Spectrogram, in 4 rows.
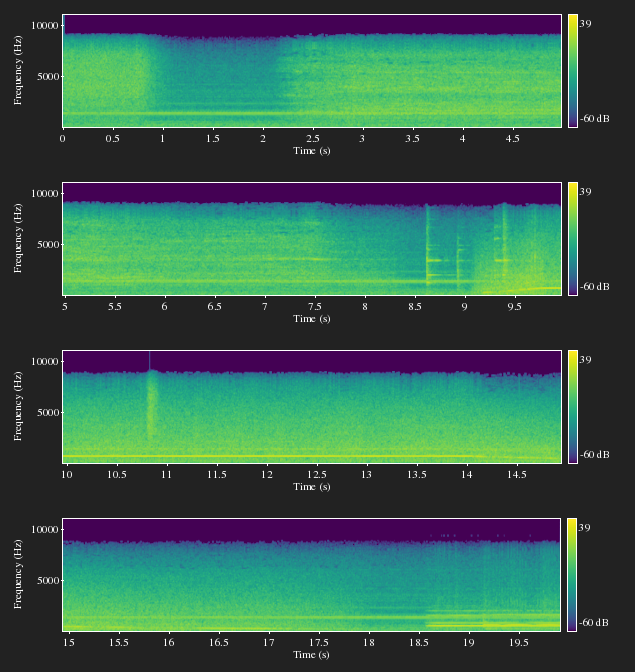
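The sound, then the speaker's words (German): A train passes through a station at track 1 without stopping, with a loud, steady roar, a tonal whine rising, holding for several seconds, then sliding downward in pitch as it passes, before the noise settles back. “verehrte Fahrgäste, bitte Vorsicht am Gleis 1. Ein Zug fährt durch.”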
